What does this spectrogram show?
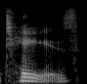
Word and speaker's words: Toews: I think it might be Miriam Toews. Oh, is it? Okay, sorry. It might be because Jonathan Toews, who is spelled the hockey player, who's spelled the same way, is pronounced like that.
